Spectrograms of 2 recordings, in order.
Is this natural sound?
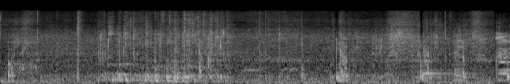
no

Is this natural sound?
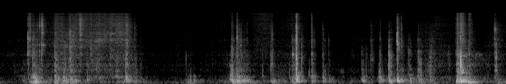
no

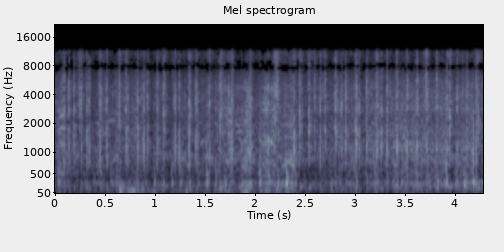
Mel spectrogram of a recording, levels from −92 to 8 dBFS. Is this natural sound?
yes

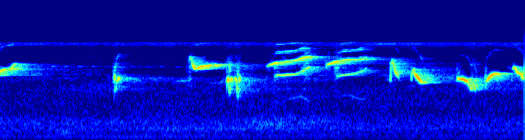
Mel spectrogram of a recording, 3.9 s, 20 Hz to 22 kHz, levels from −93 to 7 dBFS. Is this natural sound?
yes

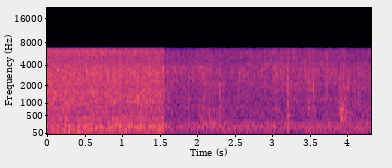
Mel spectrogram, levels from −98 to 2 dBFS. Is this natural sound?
no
